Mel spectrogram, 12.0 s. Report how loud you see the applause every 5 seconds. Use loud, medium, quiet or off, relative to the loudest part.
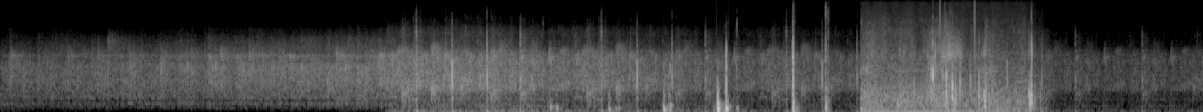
loud, loud, quiet.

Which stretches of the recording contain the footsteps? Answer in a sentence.
You can hear the footsteps from 5.5 to 10.4 s.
